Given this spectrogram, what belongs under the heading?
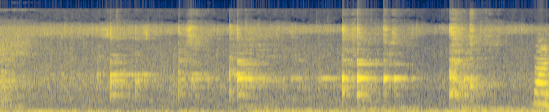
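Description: Fried chicken pieces being stirred and cooked down with spice masala in a pot for dum biryani, bursts of sizzling and spoon scrapes recurring irregularly over a low background hum.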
